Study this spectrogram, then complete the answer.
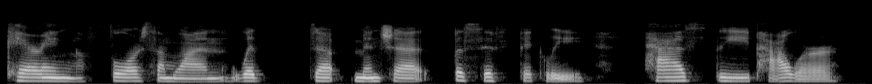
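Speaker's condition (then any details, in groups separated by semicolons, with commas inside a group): Stuttering; blocks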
